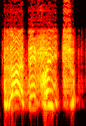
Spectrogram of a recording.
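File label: French enemy detected mood low; War Thunder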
